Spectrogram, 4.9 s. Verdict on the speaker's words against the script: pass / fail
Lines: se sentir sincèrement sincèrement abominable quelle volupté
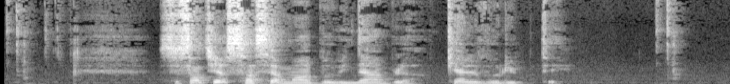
fail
